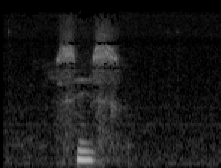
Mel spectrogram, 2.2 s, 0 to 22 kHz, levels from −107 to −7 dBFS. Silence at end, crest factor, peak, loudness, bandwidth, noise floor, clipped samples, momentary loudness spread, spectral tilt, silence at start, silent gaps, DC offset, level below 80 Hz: 1.05 s; 18 dB; -34 dBFS; -48 LUFS; 16 kHz; -81 dBFS; under 0.1%; 17 LU; -4.5 dB/octave; 0.55 s; none; under 0.1%; under -90 dBFS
